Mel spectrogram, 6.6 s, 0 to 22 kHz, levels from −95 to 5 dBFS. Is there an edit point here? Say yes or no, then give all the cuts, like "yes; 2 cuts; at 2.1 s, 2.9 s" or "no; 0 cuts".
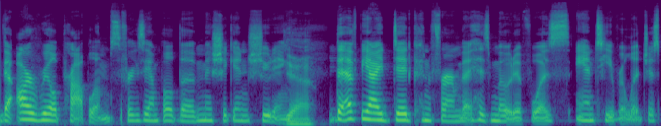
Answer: yes; 2 cuts; at 1.2 s, 3.3 s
